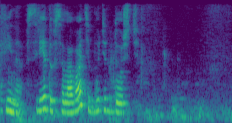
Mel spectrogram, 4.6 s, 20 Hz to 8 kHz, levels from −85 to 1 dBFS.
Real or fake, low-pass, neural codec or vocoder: real; 7.2 kHz; none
